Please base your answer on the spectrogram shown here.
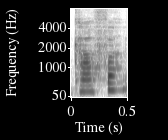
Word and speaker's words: Kapha: think you pronounce it, the Vata, Pitta, and Kapha, if I pronounced them correctly.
